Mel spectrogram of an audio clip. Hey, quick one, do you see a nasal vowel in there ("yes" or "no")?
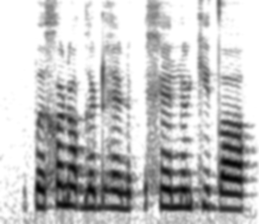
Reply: yes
